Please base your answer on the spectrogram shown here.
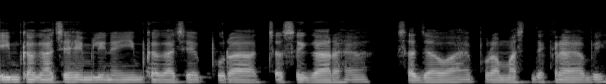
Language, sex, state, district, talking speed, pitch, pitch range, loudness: Hindi, male, Jharkhand, Sahebganj, 235 wpm, 110 Hz, 105-110 Hz, -25 LUFS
